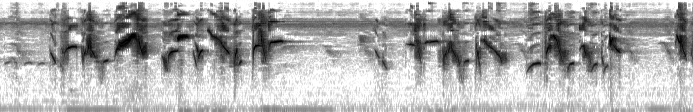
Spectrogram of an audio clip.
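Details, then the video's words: Black-throated Canary in very active rolling song, clear tutor recording: two bursts of rapid high twittering and slurred whistles separated by a short pause near the middle. "Tarikan Suara Blackthroat Super Gacor Ngerol Panjang"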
